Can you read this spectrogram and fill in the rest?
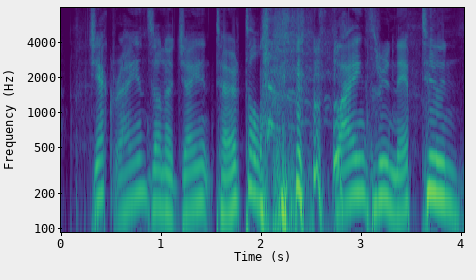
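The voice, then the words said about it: Put-on Scottish accent, Grant Morrison. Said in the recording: “Grant Morrison, everyone. ... my Scottish accent.”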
